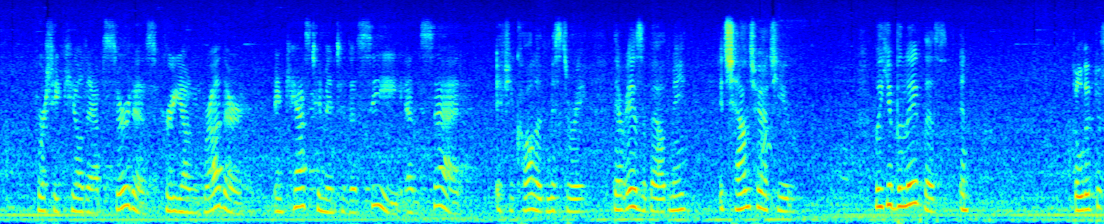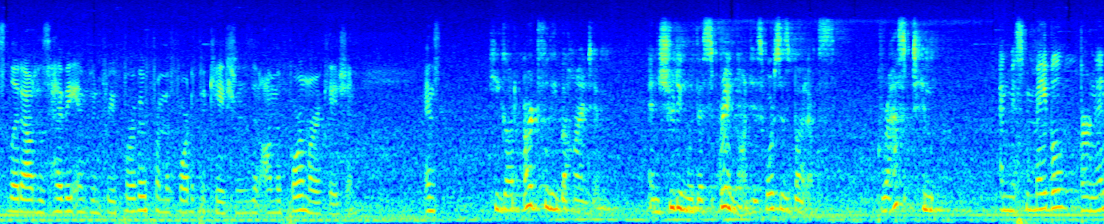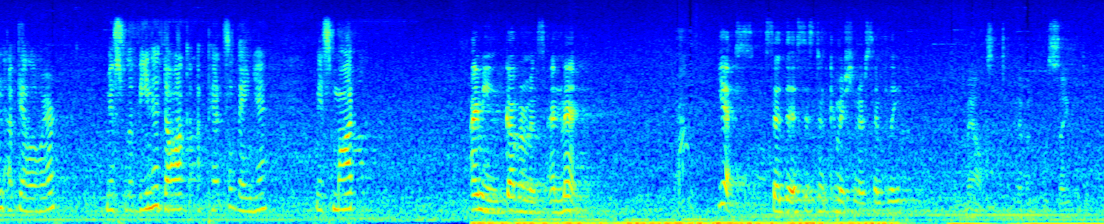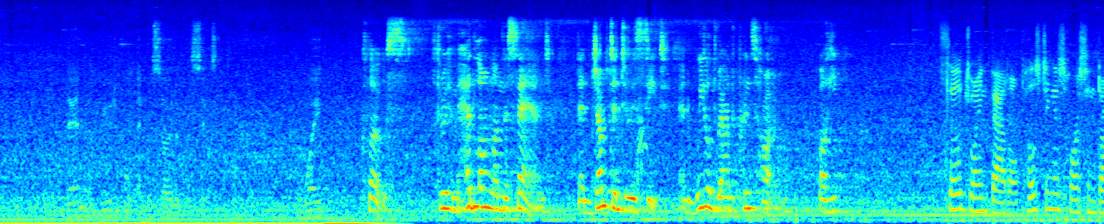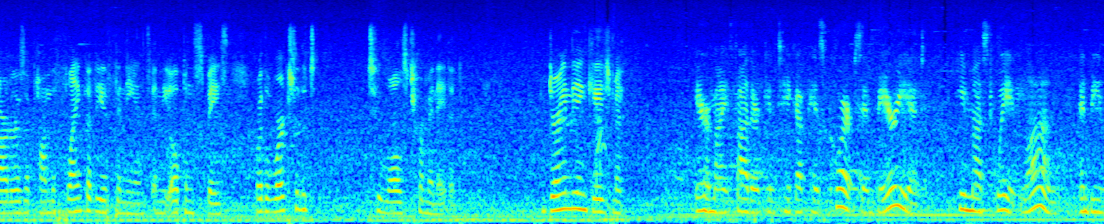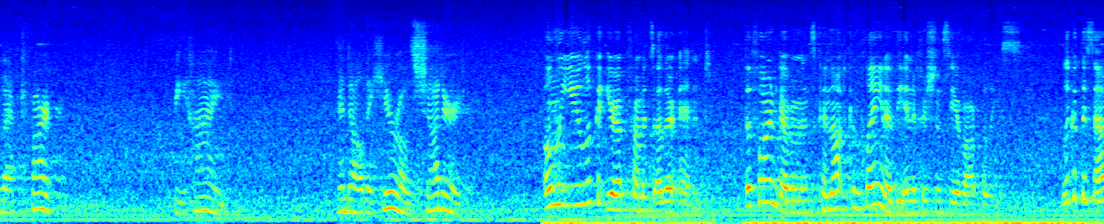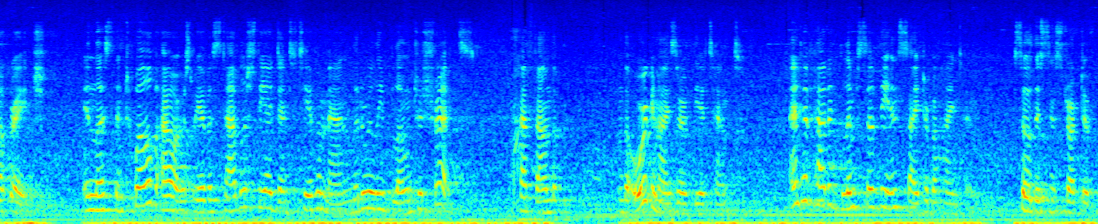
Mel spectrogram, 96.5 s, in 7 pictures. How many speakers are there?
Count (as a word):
seven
